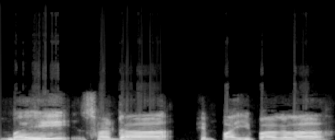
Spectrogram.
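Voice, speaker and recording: A Punjabi-accented man with a very high, clean voice plays his part in a comic phone call, protesting and repeating himself. The sound is dry, with the dulled quality of a call recording. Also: fairly even intonation, very slow, a bit bright, smooth, dry recording.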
